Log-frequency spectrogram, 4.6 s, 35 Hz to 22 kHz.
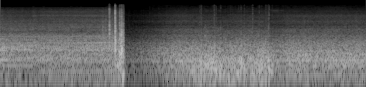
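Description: A Lexmoto LXS 125cc motorcycle being ridden, its engine running steadily under heavy wind rush, with a short sharp burst just before a brief dip and then a rising drone.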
